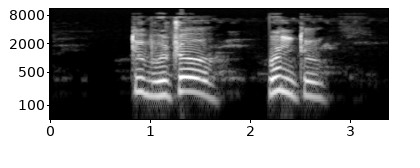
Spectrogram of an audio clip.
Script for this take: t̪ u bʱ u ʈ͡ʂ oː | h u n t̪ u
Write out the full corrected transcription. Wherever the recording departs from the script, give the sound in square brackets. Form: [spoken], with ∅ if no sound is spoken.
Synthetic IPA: t̪ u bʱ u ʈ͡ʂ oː | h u n t̪ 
